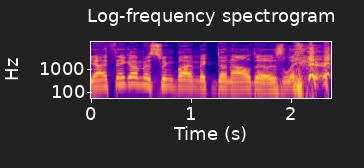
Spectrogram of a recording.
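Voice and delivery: casual, teasing, friendly voice. Teasing a friend about his abbreviations: imitating the other speaker. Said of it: "This is you going to McDonald's".

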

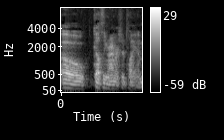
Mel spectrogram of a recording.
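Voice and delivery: plain

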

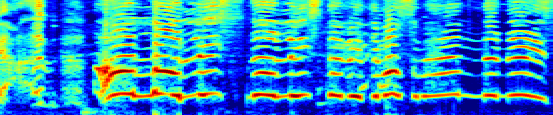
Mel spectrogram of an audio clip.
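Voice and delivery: very high, loud scream, full of excitement.

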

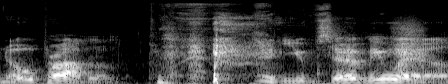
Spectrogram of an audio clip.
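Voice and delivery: low, deep, divine-sounding voice. Retelling a film scene where a nun hears a voice answer: voice of God. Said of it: "we hear this voice".

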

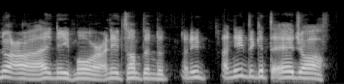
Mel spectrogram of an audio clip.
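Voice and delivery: put-on drunken slurring. Retelling a man's reply after being told he'd had enough, imitating a drunken slur. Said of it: "And in like a drunken slur".

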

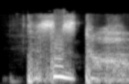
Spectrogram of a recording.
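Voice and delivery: ASMR-style whispering. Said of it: "we're doing A S M R for five minutes".

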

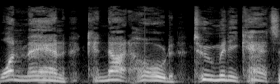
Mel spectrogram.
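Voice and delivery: very high, shrill yelled outburst. Telling a story, a man who drops a cat yells at a lady, retelling a yell. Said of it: "He drops a cat and he yells at her".

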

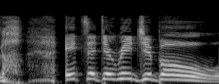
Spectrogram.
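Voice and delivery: very high, loud, bursting exclamation. Describing a favourite movie scene, the speaker retells a character's exclamation. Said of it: "and he's like".

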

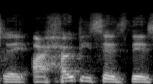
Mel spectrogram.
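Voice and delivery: ordinary talk

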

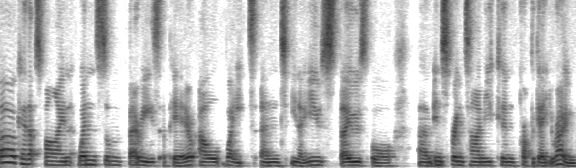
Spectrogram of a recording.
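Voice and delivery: normal talking voice

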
